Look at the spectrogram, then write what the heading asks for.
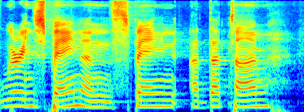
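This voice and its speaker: At a fairly slow pace, a woman with a French accent speaks at a medium pitch. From France. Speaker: panel moderator, communications professional. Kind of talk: moderating a conference panel. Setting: conference room with live audience.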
